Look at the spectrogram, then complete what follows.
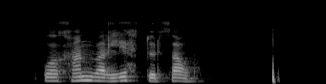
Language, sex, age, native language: Icelandic, female, 60-69, Icelandic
